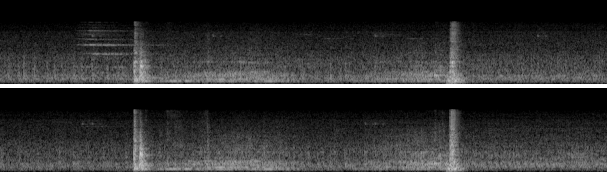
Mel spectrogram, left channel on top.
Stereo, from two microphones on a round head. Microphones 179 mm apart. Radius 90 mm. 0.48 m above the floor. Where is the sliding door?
55° right (ahead or behind), 0.5 m.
